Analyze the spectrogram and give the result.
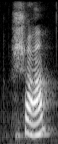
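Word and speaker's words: Ш: The another consonant is sh. Sha, and the sound is sh. This letter is pronounced in a hard way, like sh. Here, no soft sound here. And then in English, the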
